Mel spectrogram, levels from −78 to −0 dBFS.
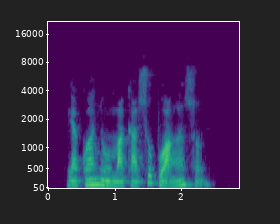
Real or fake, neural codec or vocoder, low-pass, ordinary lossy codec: real; none; 7.2 kHz; Opus, 16 kbps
